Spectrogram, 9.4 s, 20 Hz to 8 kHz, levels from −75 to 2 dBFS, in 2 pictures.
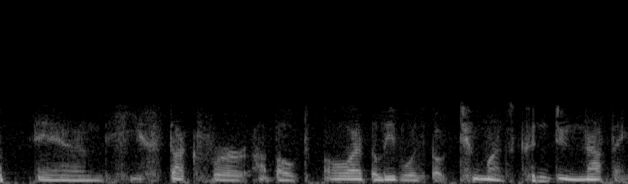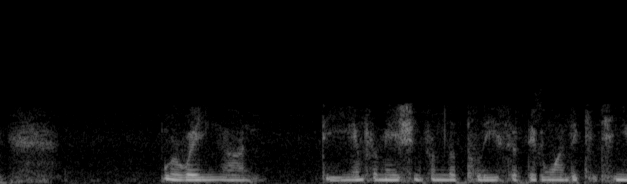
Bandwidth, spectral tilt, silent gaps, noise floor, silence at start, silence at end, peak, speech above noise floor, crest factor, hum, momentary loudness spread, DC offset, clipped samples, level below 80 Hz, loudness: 3.7 kHz; -10.5 dB/octave; none; -60 dBFS; 0 s; 0 s; -18 dBFS; 28 dB; 16 dB; none; 12 LU; under 0.1%; under 0.1%; -62 dBFS; -34 LUFS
